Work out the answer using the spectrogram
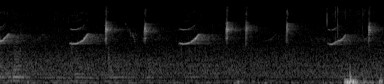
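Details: A mixed brood in one nest, a common cuckoo chick and six common redstart chicks, gives thin, rising, upslurred chirps about every half second, with sharp ticks between and a soft thump near the end.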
